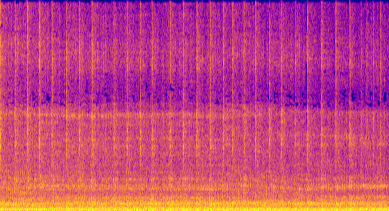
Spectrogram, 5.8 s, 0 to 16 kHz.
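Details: Minsk Leader 3.113 two-stroke motorcycle with an Indian Pako carburettor: an even, rapid putter at steady idle with crisp regular firing and no misses; it runs much like an MZ and sounds good.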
